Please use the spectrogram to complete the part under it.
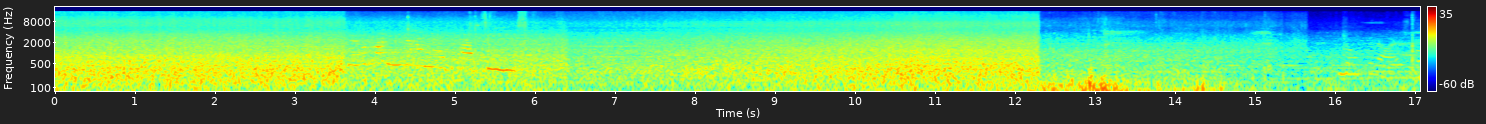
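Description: River rushing in front of a glacier, a loud, steady broadband roar of flowing water throughout, with faint wind.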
